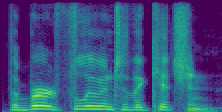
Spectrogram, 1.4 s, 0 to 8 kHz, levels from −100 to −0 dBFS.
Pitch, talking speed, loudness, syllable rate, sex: 170 Hz, 260 wpm, -20 LUFS, 6.3 syllables/s, male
